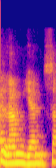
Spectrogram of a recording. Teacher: वो जो long vowel होता है, अलिफ मकसूरा होता है, वो शॉर्ट हो जाता है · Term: शॉर्ट वॉवेल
